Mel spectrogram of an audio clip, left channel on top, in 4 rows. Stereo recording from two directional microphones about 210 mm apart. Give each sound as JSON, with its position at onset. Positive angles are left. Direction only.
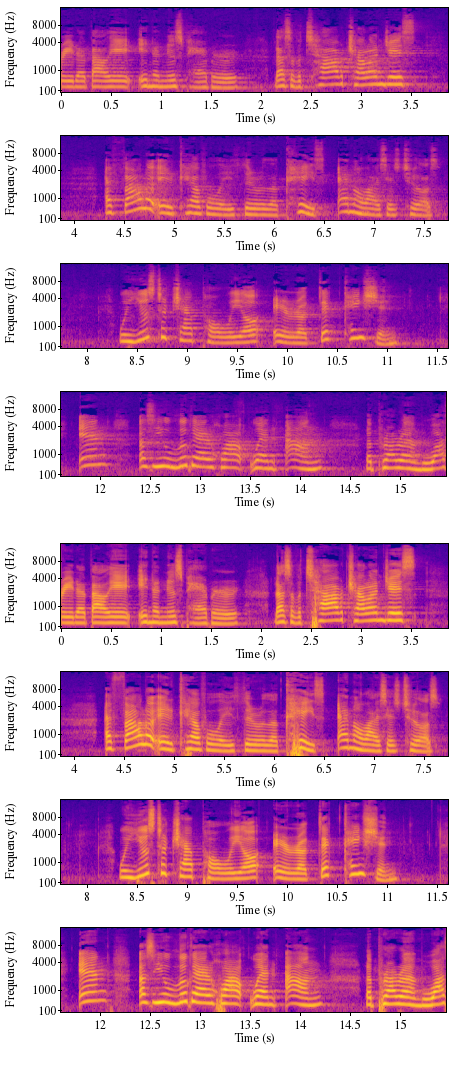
{"t": 0.0, "sound": "a woman's voice", "side_deg": -25}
